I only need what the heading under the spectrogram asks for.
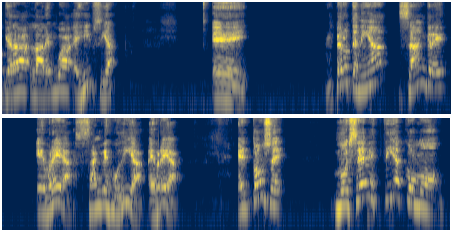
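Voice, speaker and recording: A man preaching a Bible lesson in sermon style, repeating himself, filling pauses and calling his listeners beloved. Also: sits high, fairly bright tone, recorded from a distance. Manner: repetitive, addresses listeners as "amado", many fillers.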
